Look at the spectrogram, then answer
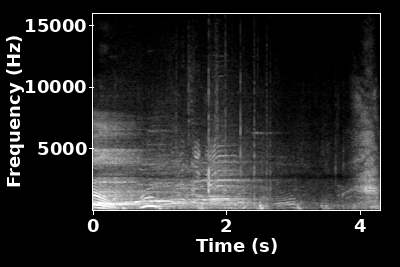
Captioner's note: crowd cheering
